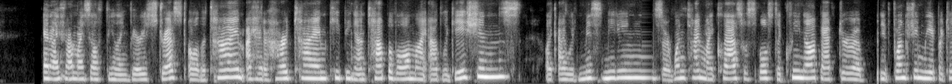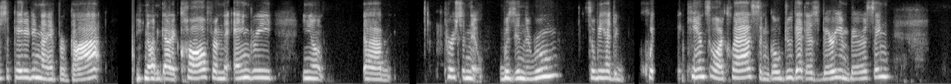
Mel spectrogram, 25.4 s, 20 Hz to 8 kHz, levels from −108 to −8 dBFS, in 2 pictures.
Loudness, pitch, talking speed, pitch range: -21 LUFS, 230 Hz, 190 wpm, 210-255 Hz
